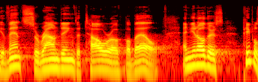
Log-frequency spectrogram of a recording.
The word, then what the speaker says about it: Babel: There's a million ways to say it, but I've looked at the phonetics of it, and the phonetics say the pronunciation should be B-A-W-B-E-L, so Babel.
